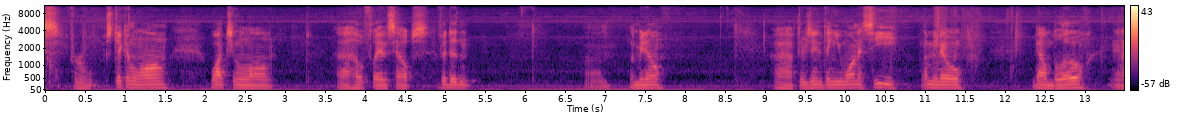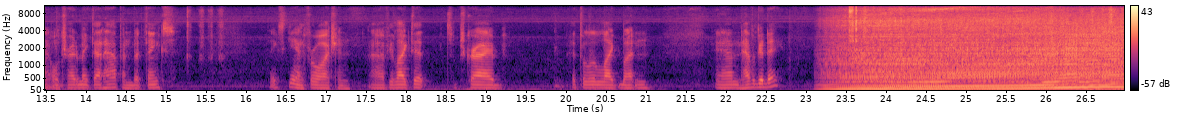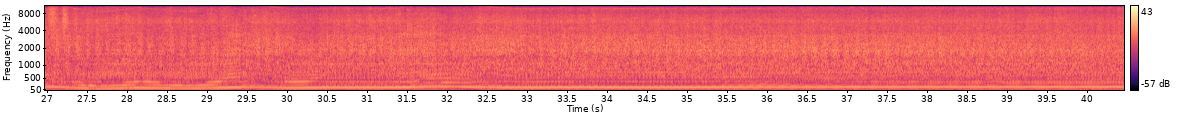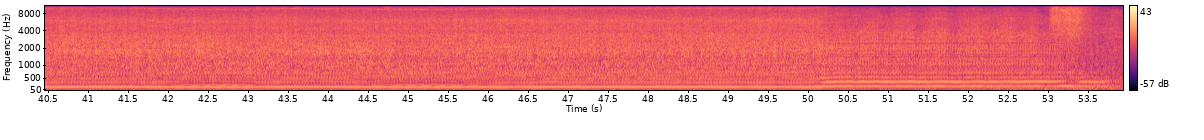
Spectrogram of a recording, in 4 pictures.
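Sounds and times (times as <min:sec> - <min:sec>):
vehicle engine revving: 0:23.1 - 0:53.9.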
